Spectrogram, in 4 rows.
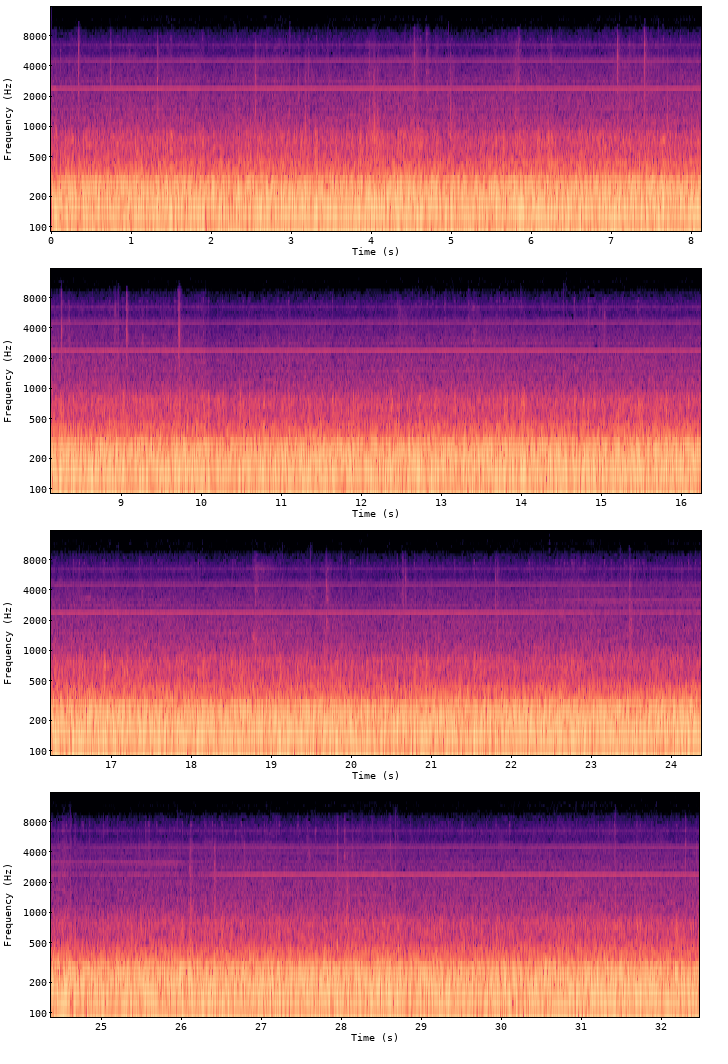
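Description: Steady low rumble of cabin noise inside an Airbus A340-600 in flight, from its four Rolls-Royce Trent 500 engines and the airflow over the fuselage, with a thin steady high whine above it.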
